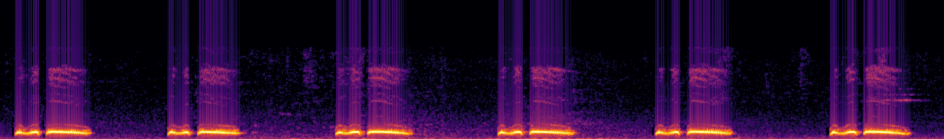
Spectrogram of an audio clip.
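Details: Spotted dove cooing in its gọi, thúc and gù styles: six regular deep phrases about every two seconds, each a brisk double note running into a sustained mellow coo, otherwise quiet.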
